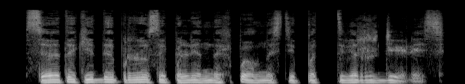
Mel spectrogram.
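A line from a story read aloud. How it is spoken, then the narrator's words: Through gritted teeth. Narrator (Russian): процедил сквозь зубы император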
